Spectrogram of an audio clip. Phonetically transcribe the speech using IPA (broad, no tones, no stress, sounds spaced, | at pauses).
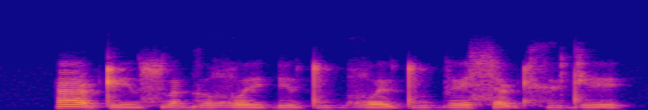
a ʈ e sʷ a ɡ ɯ ʁʷ e ɠ e tʷ i ɡ ʁʷ ɛ tʷ ɯ b ɛ s a ʈ xʲ u d e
